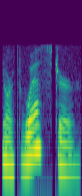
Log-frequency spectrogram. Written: northwester

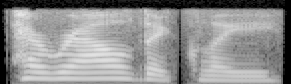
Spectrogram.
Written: heraldically

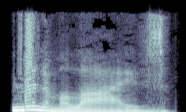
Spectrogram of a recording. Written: minimalize

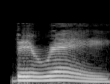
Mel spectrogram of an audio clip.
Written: bewrayer

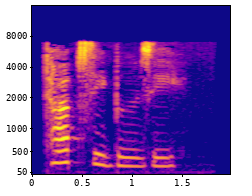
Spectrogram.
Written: topsy boozy

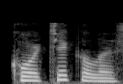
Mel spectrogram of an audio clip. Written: corticolous

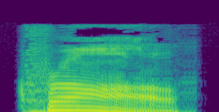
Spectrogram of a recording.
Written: crawlingly

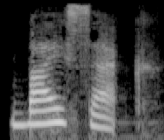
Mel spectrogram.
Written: baisakh

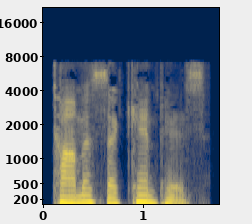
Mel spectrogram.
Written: thomas a kempis

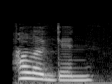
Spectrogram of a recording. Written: hulligan

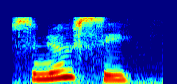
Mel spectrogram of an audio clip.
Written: senusi

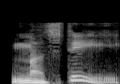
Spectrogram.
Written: mustee

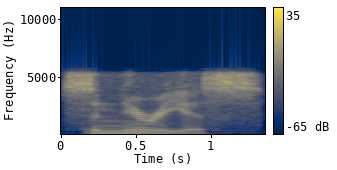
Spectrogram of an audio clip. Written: cinereous

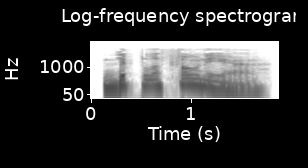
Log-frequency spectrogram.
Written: diplophonic

